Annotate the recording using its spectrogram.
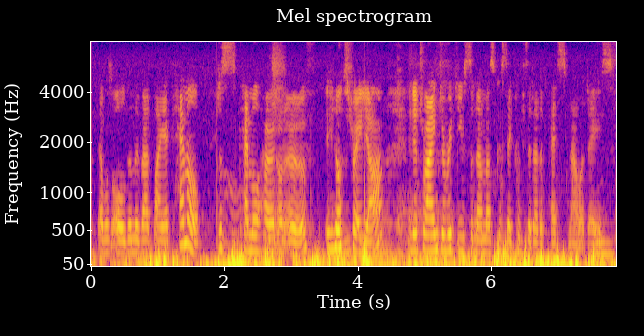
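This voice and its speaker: Over noticeable background noise, a woman with a German accent talks at a fairly quick pace. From Germany. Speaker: tour guide. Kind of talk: guided tour talk. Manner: fast.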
